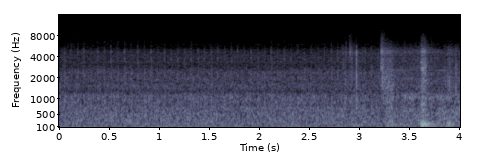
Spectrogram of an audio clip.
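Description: Faint steady mechanical hum, with a sharp click about three seconds in and a few short, soft handling noises near the end.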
